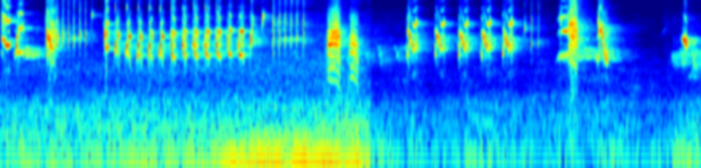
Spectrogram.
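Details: Long-tailed shrike song used to rouse other shrikes; a fast rhythmic series of chattering notes with rattles, followed by evenly spaced sharp chips and a few louder bursts.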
